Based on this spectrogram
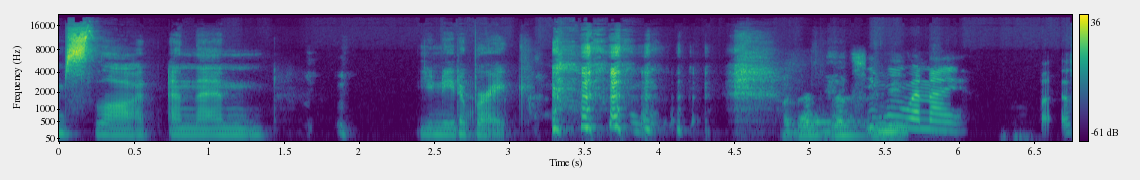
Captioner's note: laughter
